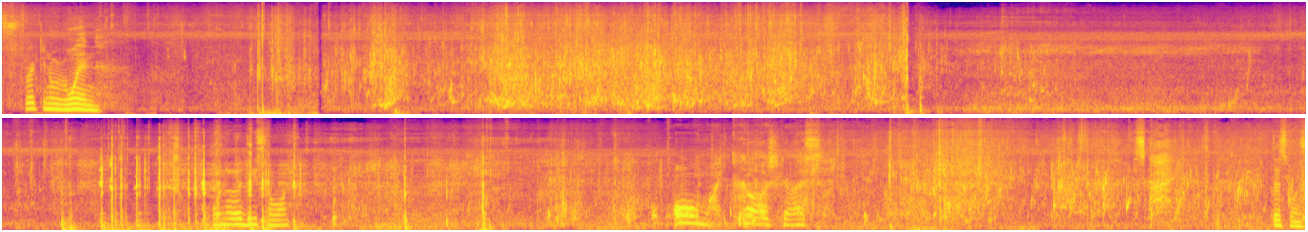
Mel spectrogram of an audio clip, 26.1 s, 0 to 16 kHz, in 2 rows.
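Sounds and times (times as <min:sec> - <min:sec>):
creek water splashing: 0:00.0 - 0:10.9, 0:11.9 - 0:26.0
water flowing hiss: 0:19.8 - 0:26.0.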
